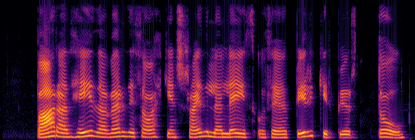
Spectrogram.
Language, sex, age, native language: Icelandic, female, 40-49, Icelandic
